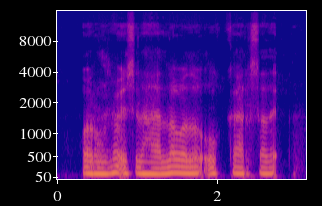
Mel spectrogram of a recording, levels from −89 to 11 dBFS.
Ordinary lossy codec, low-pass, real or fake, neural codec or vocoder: Opus, 24 kbps; 14.4 kHz; real; none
